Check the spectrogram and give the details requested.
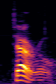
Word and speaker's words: tarot: movie and tet yeah tarot rhymes with Caro okay but every so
